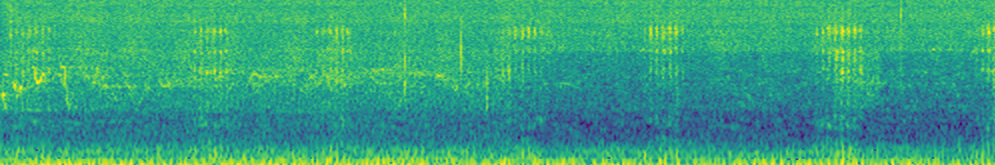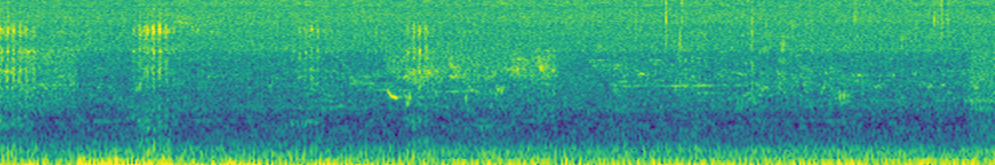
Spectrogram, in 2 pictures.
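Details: A gentle orange-and-white stray cat being stroked, looking blissful. Its soft, low purring rumble runs steadily throughout with no pauses, and the background is quiet.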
